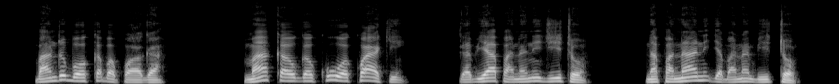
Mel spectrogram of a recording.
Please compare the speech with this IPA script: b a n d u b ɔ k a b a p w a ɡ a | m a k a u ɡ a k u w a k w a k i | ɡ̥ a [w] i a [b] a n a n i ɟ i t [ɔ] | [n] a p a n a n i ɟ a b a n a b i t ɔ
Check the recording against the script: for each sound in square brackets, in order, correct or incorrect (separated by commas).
incorrect, incorrect, correct, correct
